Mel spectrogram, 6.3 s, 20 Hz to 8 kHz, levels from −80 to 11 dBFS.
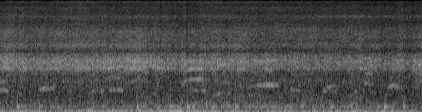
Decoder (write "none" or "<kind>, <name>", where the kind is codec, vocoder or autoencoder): vocoder, Vocos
